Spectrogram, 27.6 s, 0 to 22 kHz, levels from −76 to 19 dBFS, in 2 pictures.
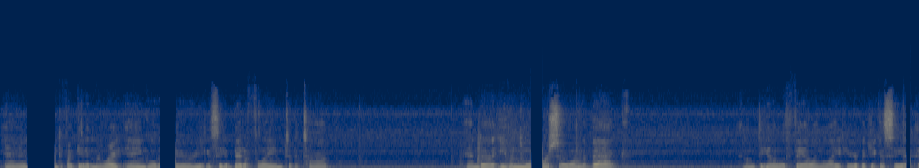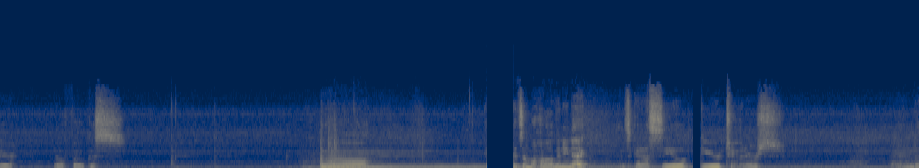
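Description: The audio drops to silence and then picks up again at 0.40 s (420 ms), 2.39 s (241 ms), 7.96 s (179 ms), 13.58 s (66 ms), 21.08 s (404 ms) and 24.17 s (119 ms). These are likely Bluetooth stalls. Interference delayed packets, so the headphones' buffer ran empty and playback waited for the retransmissions to arrive.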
